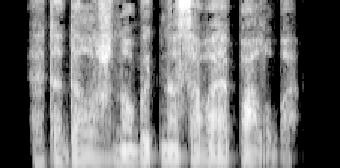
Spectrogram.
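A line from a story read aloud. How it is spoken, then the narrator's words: Whisper. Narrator (Russian): прошептал Снейдер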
